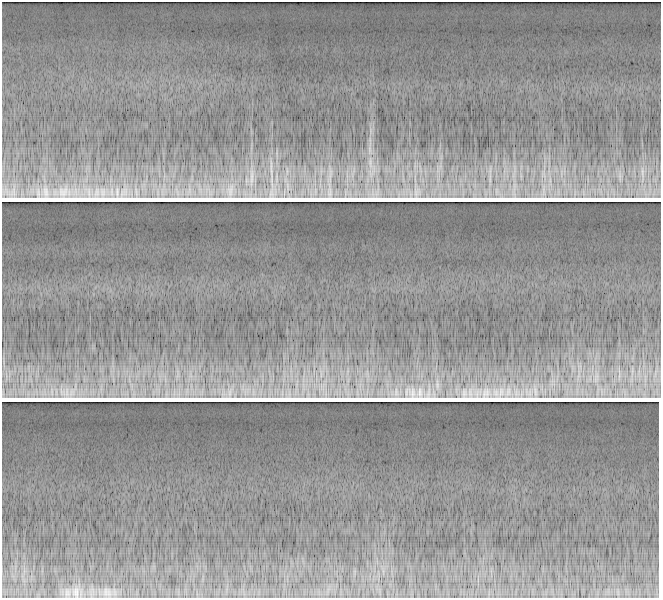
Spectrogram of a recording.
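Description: Wind buffeting the microphone on the deck of a moving boat, with low rumbling gusts every few seconds, over the rush of water along the hull and a faint steady engine hum.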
